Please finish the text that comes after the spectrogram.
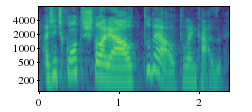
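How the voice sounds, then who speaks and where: A Brazilian woman who is a communication expert and a podcast guest, telling a personal story in an animated way, often laughing, who says she talks loudly by habit. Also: medium pitch, fast talker. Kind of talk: casual interview storytelling.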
